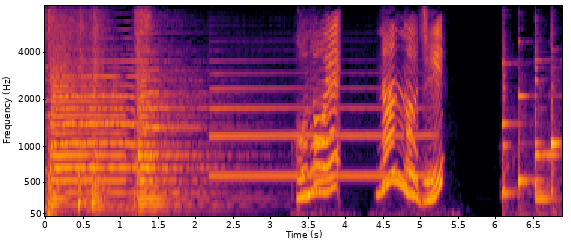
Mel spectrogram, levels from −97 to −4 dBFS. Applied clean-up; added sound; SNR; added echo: none; Trumpet; 11 dB; none.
